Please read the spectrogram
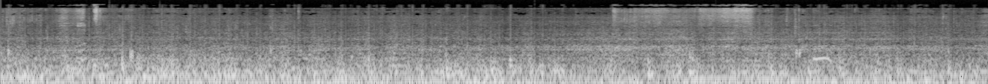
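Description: Car driving slowly through a flooded gravel lot: a steady low rumble of engine and tyres, with a brief hiss about six seconds in.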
